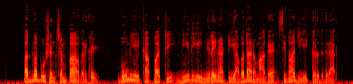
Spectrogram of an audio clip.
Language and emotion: Tamil, neutral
